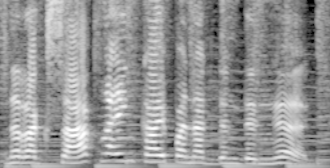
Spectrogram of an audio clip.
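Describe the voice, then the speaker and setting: A woman with an Ilocano Filipino accent announcing a radio drama in a scripted, theatrical, drawn-out delivery. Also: sits high, loud music behind the voice.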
